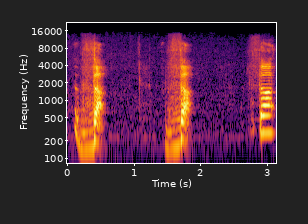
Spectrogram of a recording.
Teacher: जबान की नोक थोड़ी सी बाहर निकालना है और जोर से हवा के साथ कहना है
